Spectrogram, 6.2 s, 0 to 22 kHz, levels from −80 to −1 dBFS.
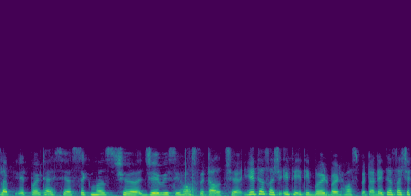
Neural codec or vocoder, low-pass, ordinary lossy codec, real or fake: codec, 16 kHz in and 24 kHz out, 2.2 kbps, FireRedTTS-2 codec; 5.4 kHz; none; fake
